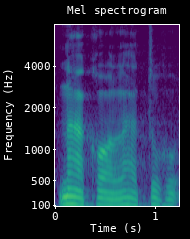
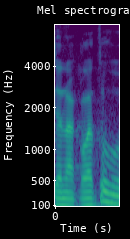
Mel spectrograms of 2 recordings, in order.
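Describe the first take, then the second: First: A short a is heard between q and l. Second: No vowel is heard between q and l. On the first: The speaker calls it right. "Naqalatuhu. Beda itu" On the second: The speaker calls it wrong. "Jangan kamu baca naqlatuhu ya"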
